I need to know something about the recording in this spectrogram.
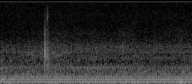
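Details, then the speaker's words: Clairtone console stereo receiver during alignment, antenna wires disconnected from signal generator: steady low hum with fixed tones and light hiss; stray signal still leaking into the radio. "wow so you know i disconnected the cable here there's the ends of it and there's still enough signal floating around in here to get into this radio"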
